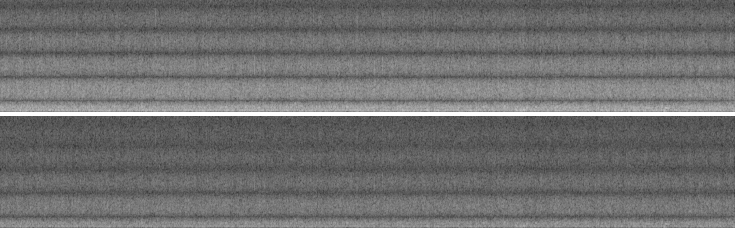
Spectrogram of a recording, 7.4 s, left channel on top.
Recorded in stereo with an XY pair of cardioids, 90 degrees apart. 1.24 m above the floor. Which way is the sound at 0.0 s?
65° left.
